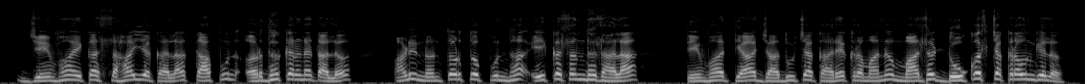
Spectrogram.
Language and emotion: Marathi, surprised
